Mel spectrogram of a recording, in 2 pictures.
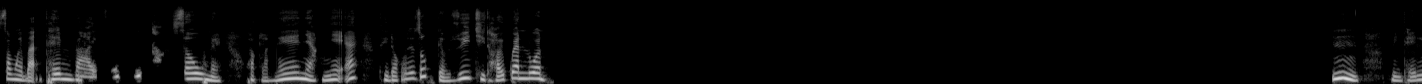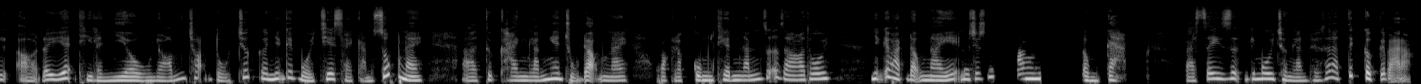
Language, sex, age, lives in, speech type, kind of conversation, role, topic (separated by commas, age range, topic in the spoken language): Vietnamese, female, 30-34, Vietnam, read, expert-assistant, expert, Có những cách nào giúp mình rèn luyện trí tuệ cảm xúc trong cuộc sống hàng ngày?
